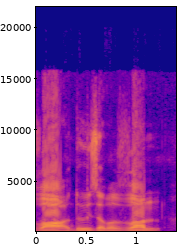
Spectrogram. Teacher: আসলে জ বললে পুরো উচ্চারণটাই হবে না, কারণ জ একটি মোটা অক্ষর, ইস্তেআলার অক্ষর, মোটাও করতে হবে এবং জিহ্বার আগা দিয়েও বলতে হবে।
